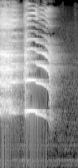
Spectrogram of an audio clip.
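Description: A nearby rooster crows once, a loud drawn-out cock-a-doodle-doo that swells midway and then fades out, heard alone.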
